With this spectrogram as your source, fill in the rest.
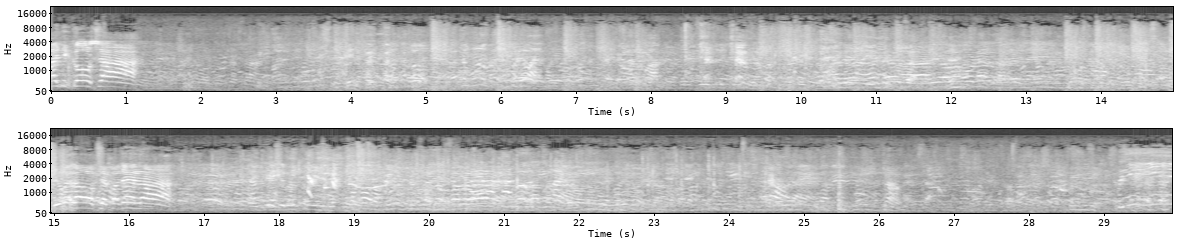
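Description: Men's voices shout across an outdoor football pitch.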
